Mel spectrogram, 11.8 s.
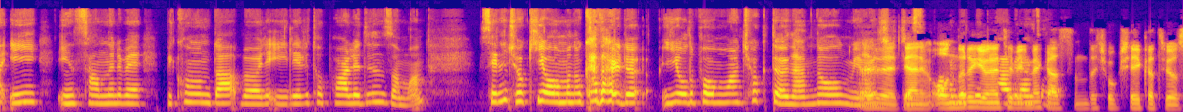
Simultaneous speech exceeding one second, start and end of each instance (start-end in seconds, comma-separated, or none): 8.6-10.7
